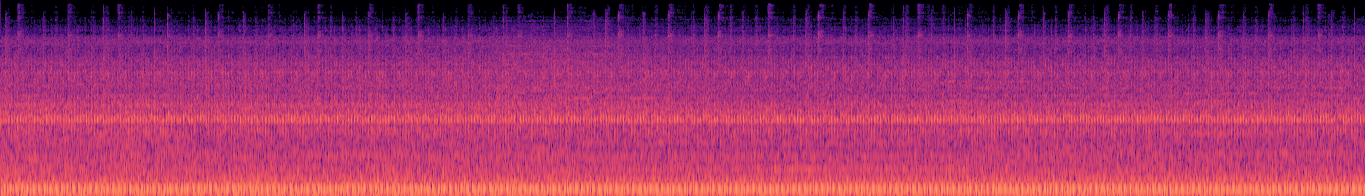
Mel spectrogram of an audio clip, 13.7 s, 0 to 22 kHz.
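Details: 2007.5 Dodge Ram 2500 6.7 Cummins diesel (EGR deleted) after water pump and coolant replacement: steady idle, smooth low rumble, faint accessory whine, no knocks or squeals. No noises or leaks; normal idle.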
